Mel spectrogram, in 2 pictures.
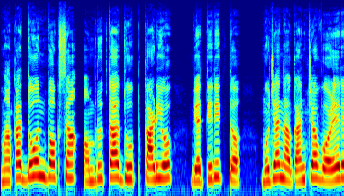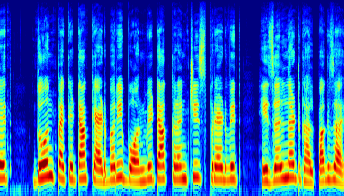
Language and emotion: Goan Konkani, neutral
